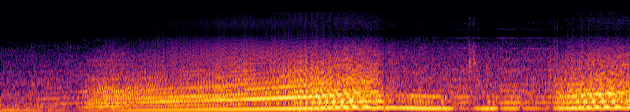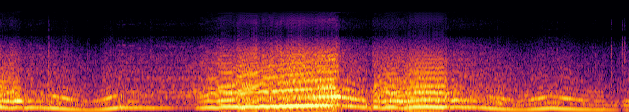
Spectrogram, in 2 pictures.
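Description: Lotus Exige engine heard from inside the cabin while lapping a track: the revs climb in long rising pulls, drop sharply at gear changes, and near the end dip and rise again quickly twice.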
